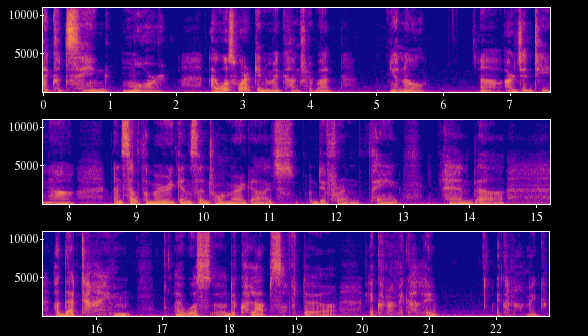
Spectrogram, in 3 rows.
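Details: Adult female professional singer from Argentina with abductor spasmodic dysphonia, in which spasms open the vocal cords. Onset was in 2015, and it is treated with Botox injections.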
